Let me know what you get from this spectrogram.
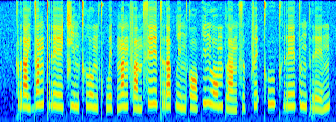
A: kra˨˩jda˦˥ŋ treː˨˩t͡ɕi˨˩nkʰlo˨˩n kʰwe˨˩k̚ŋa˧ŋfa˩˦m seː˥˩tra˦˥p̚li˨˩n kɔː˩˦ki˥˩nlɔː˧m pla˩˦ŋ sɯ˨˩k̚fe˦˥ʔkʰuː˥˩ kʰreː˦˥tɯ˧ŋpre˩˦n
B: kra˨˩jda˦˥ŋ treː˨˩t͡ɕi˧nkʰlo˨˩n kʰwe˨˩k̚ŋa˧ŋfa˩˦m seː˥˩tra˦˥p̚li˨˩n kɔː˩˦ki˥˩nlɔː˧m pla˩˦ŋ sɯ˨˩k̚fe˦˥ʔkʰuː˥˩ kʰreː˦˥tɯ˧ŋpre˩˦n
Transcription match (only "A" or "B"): A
